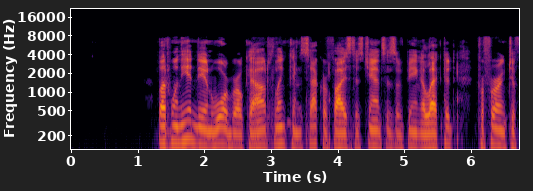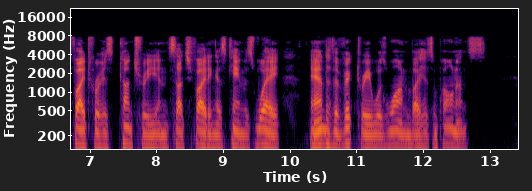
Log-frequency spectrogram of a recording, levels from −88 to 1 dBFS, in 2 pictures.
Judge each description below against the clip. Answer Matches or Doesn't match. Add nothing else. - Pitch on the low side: Matches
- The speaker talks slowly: Doesn't match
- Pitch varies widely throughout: Doesn't match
